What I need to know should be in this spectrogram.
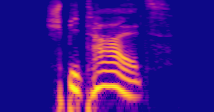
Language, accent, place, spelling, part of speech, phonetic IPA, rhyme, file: German, Germany, Berlin, Spitals, noun, [ʃpiˈtaːls], -aːls, De-Spitals.ogg
- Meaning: genitive singular of Spital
